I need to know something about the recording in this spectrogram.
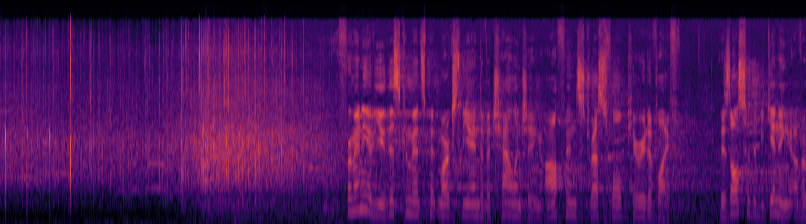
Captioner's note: cheers and applause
